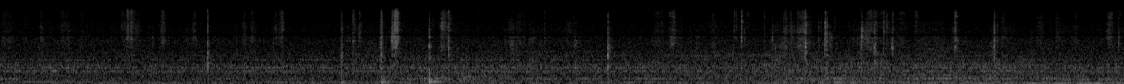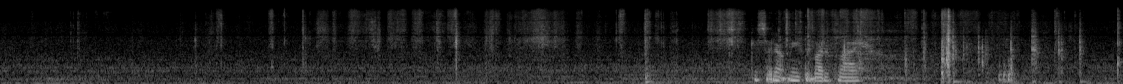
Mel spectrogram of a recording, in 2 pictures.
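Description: Paper rustles and crinkles under fingers.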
